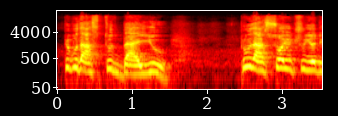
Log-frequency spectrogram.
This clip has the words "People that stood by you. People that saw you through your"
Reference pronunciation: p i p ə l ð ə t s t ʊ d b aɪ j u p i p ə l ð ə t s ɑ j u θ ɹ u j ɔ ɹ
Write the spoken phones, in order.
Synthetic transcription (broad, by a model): p i p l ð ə t s t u d b aɪ j u p i p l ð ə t s ɑ j u t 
